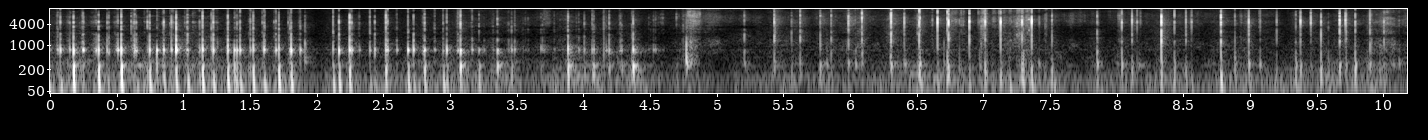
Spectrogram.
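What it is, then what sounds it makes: Small plastic jar tapped with fingernails. A small, round, hollow white plastic jar held in a gloved hand is tapped rapidly with bare fingertips and short nails. The result is a dense stream of sharp, dry, bright clicks with almost no low end and no ring, with a brief lull around two seconds before the tapping resumes.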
